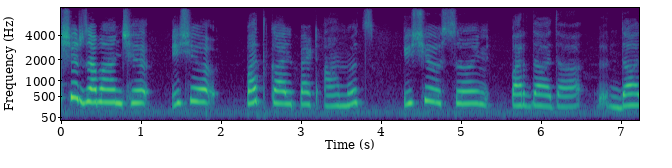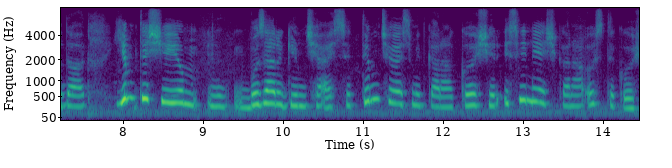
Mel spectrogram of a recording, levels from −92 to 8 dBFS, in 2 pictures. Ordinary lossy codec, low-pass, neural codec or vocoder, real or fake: none; none; none; real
